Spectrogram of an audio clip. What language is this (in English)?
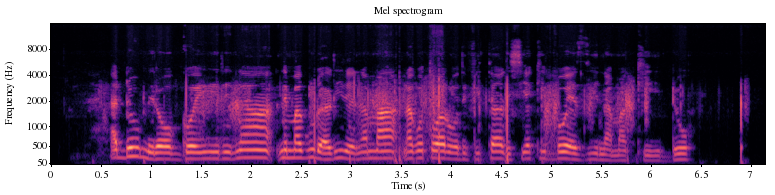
Kikuyu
